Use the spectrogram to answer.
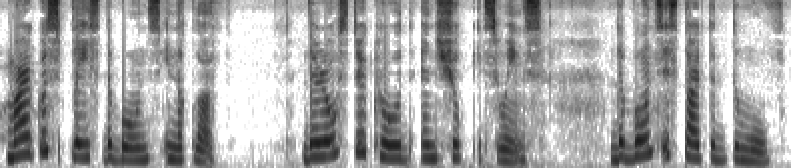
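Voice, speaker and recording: A woman's voice: on the high side, slow, warm tone, dry recording. A woman narrator reading scripted storytelling narration of a folk tale.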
